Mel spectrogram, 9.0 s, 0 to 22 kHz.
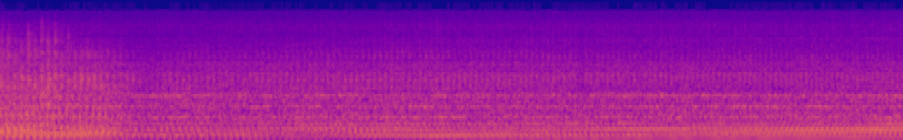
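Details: Miele Softtronic W6544 washing machine, drum loose and noisy (bearing damage questioned): rhythmic knock about three to four times a second over motor hum; drum loose from a broken drum spider (Trommelkreuz).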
